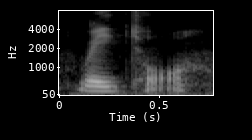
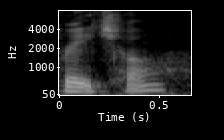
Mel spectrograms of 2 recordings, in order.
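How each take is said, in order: First: The name has a childlike speech error in it. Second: The name is pronounced clearly in the standard way. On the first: This is how it came out when struggling as a child. The speaker calls it wrong. "I couldn't even say my name as Rachel. Rachel instead of" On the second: This is how the name should be said. The speaker calls it right. "instead of Rachel"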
